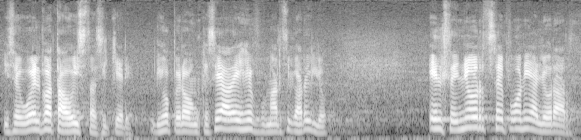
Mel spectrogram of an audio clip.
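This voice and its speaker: A man's voice: a little high, normal speed, darkish tone, in a large hall, dull audio. A man telling a long story in an interview, rambling and restarting his words. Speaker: interviewee recounting events.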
